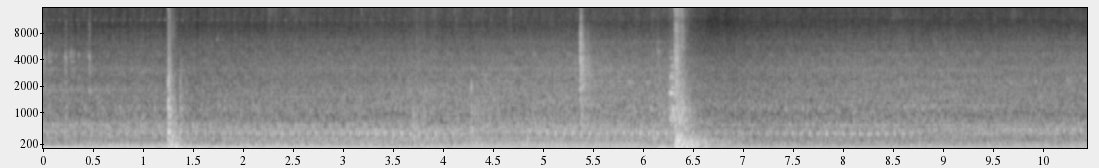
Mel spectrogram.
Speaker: It sounds as you'd expect. Inline 6 from the 50s.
